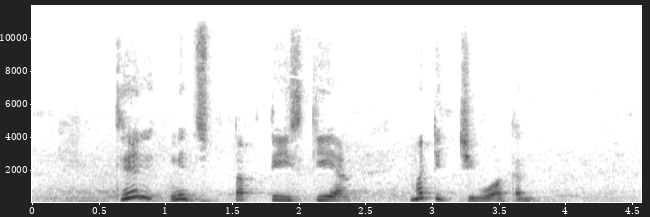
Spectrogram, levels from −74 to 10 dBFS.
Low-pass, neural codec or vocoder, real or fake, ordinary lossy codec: 10.8 kHz; codec, 24 kHz, 0.9 kbps, WavTokenizer, medium speech release version 2; fake; AAC, 64 kbps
